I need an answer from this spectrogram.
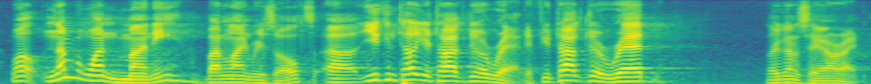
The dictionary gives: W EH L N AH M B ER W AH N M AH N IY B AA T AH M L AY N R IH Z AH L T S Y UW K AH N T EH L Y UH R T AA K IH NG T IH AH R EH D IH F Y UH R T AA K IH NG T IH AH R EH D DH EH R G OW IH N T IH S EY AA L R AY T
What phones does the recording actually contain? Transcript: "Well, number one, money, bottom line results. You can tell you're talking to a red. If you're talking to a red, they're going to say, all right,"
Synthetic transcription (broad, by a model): W EH L N AH M B ER W AH N M AH N IY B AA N L AY N R IH Z AH L T S Y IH K AH N T EH L Y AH R T AA K IH NG T IH AH R EH D IH F Y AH R T AA K IH NG T IH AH R EH D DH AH R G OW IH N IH S EY AA L R AY T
